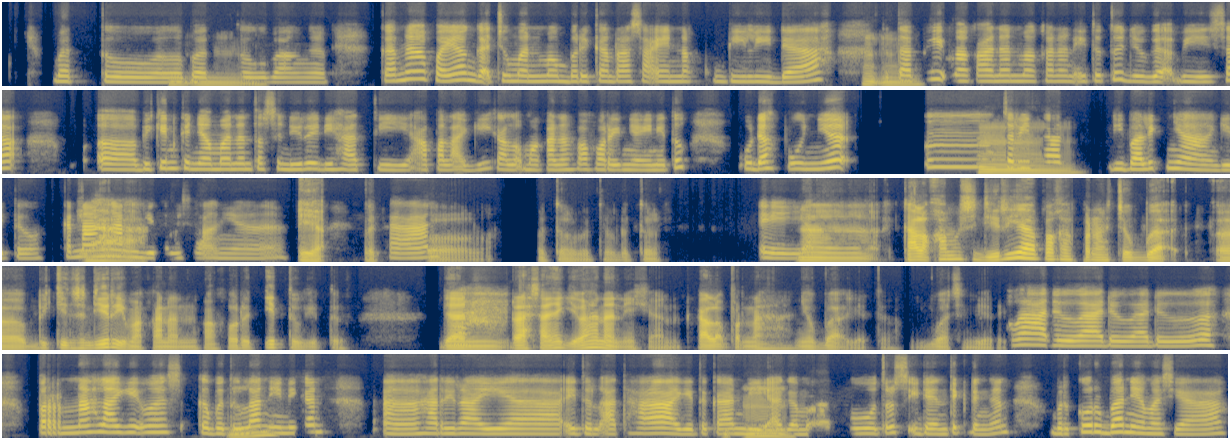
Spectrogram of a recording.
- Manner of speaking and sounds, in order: background speech; in English: "yup"; tapping
- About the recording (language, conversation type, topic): Indonesian, unstructured, Apa makanan favorit yang selalu membuatmu bahagia?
